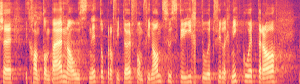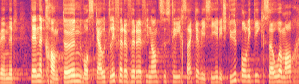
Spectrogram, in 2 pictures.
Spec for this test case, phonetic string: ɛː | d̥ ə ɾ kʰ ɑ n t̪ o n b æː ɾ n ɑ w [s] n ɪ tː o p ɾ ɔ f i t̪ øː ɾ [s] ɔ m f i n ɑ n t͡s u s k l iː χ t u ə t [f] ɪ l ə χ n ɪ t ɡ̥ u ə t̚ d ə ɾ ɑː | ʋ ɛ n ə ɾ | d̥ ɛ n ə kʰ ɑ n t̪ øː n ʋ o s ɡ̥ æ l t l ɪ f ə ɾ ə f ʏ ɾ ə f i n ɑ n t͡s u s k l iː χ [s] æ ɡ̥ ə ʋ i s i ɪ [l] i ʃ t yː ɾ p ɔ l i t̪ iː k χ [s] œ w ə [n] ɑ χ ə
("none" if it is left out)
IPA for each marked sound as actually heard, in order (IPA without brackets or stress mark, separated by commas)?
s, f, f, s, ɾ, s, m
